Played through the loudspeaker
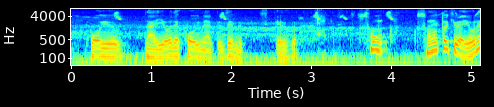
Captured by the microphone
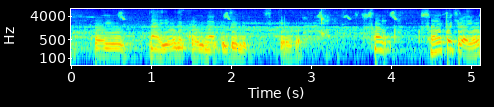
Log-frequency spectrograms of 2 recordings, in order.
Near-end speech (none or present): none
